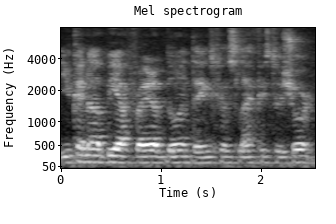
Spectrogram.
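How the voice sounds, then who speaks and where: Over noticeable background noise and audible room echo, a man with a non-native accent talks at a moderate pace in a medium pitch. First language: Spanish. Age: 20s. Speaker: vlogger. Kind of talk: personal vlog to camera. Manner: halting, stutters.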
